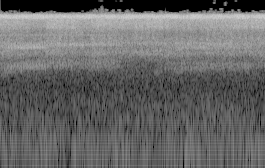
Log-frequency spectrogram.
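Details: Male cicadas at summer dusk in Georgia, USA, chirping to attract females, produce a thick, steady, hissing high buzz with no pauses.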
